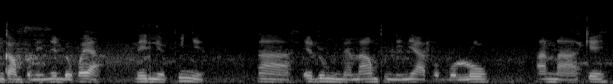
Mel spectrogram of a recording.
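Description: From 0 to 1.5 s the input was likely switched to a poorer device: the spectrogram shows nothing above 7.6 kHz, the level sits about 5 dB different, and the change is seamless. At 2.43–2.57 s and 5.25–5.35 s, comfort noise likely replaced the background, as with Opus discontinuous transmission. These flat, featureless 140 ms and 100 ms patches are about 3 and 4 dB quieter and appear as smooth, even bands on a spectrogram.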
